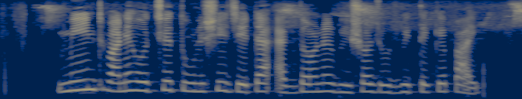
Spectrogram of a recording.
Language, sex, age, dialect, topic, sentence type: Bengali, female, 18-24, Northern/Varendri, agriculture, statement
